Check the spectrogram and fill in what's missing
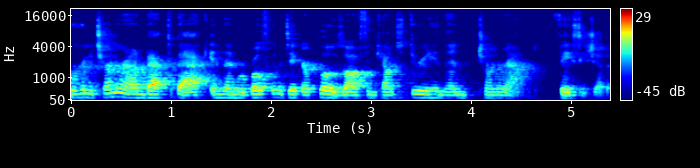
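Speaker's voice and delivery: normal talking voice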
